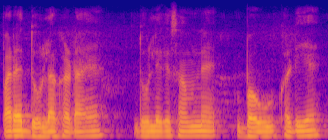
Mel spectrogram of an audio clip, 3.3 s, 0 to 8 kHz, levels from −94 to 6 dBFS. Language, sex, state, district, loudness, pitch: Hindi, male, Uttar Pradesh, Shamli, -19 LUFS, 100 Hz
